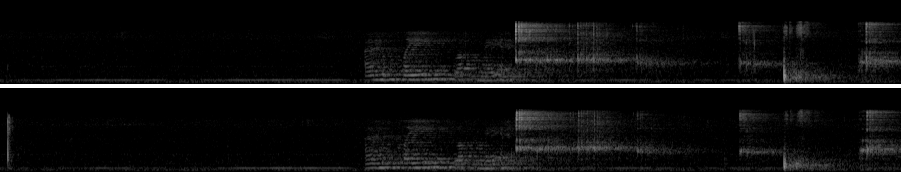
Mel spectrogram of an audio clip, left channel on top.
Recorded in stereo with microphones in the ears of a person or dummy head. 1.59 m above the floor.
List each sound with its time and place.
3.6 s a woman speaking: 35° left (ahead or behind), 5 m
5.2 s chewing: 75° left (ahead or behind), 7.5 m
7.8 s writing: 65° left (ahead or behind), 1.3 m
